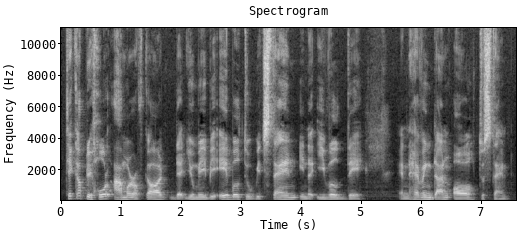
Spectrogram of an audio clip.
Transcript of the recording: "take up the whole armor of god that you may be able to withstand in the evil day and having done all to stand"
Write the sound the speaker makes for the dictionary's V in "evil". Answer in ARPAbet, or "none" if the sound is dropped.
V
